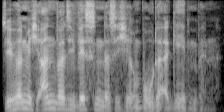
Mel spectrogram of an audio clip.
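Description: A man voicing a calm male advisor in an audiobook, measured and lecturing. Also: on the low side, no room sound, clean studio sound, pitched above the performer's own voice. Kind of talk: audiobook character voice.

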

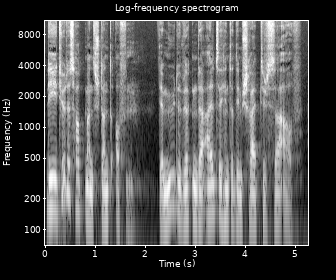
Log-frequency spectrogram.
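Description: A man's voice: medium pitch, measured pace. A man reading a novel aloud as narrator, telling it expressively. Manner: expressive storytelling. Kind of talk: audiobook reading.

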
